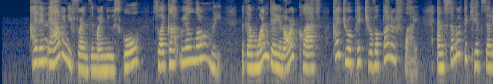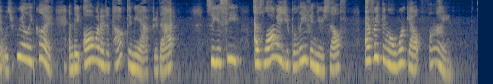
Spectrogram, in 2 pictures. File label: kid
